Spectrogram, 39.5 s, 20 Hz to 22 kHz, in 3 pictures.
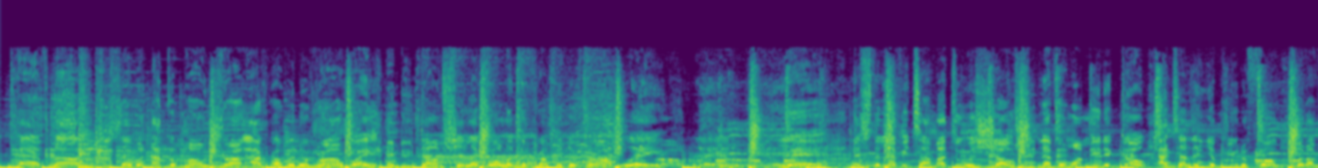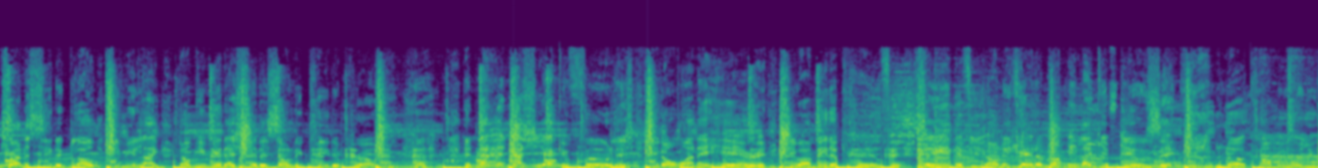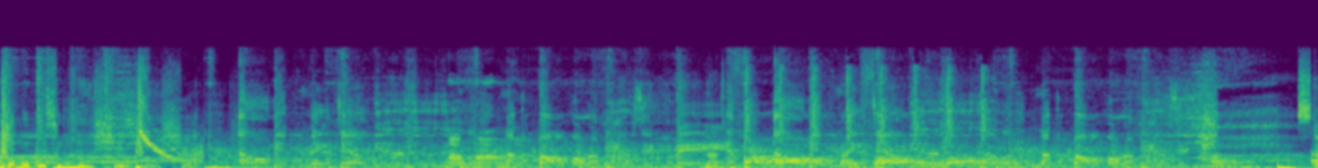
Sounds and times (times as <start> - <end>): Jazz: 0.0 - 38.5
Dance music: 0.0 - 39.5.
